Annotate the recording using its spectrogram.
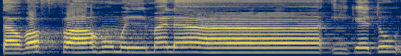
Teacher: بڑی مد اور آپ نے اس کو 4 حرکات کے برابر کھینچ کے پڑھنا ہے. اپنے ہاتھ کی 4 انگلیوں کو بند کر لیں، پھر ایک ایک کو کھولتے جائیں اور ملا کو پڑھتے جائیں. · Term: مد متصل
